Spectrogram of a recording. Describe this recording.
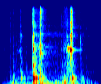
Stapler Staple
office, stapler, staple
